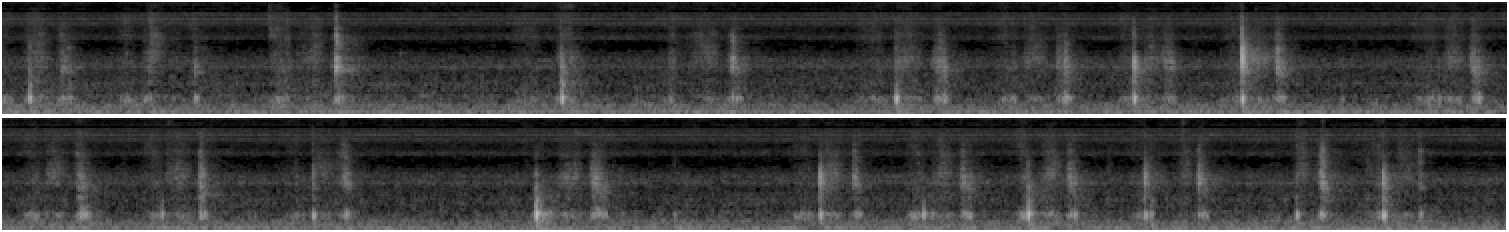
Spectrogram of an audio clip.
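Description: Kitchen knife slicing cherry tomatoes on a wooden cutting board: short, sharp knocks of the blade striking the board, at an uneven pace of one or two a second.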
